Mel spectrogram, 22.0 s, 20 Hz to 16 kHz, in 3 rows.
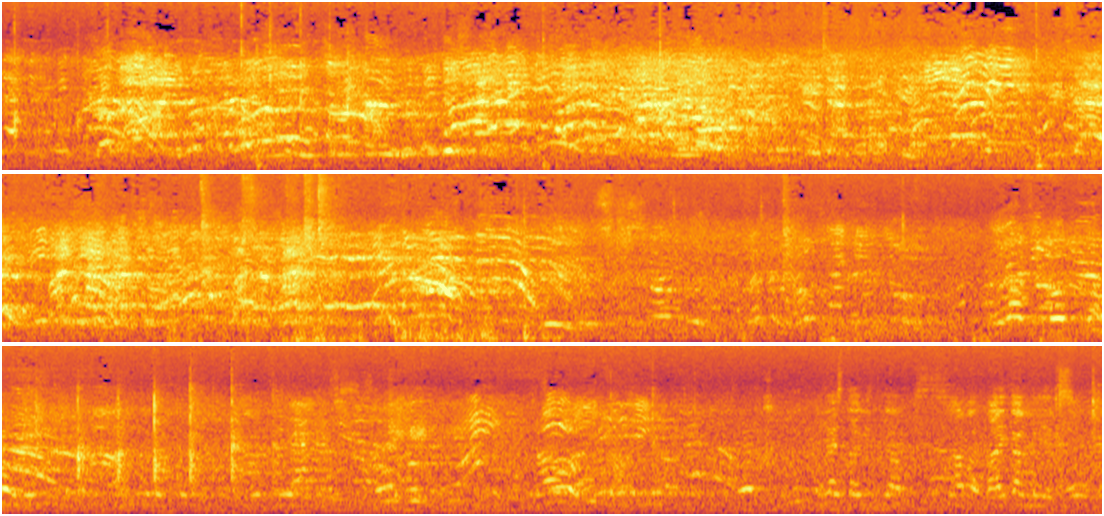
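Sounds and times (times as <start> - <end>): people shouting over one another: 0.3 - 11.3.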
